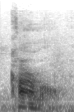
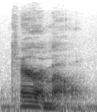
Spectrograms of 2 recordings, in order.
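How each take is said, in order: First: The word is said with two syllables. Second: The word is said with three syllables. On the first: The product name is spelled with one A. "if they only spell it with one A" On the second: The product name is spelled with two A's. "If it's two A's"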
